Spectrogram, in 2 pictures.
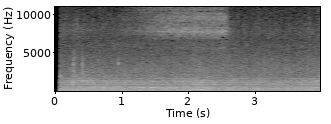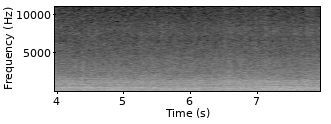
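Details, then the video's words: Carniolan honey bees, Apis mellifera carnica, a dense continuous low droning hum of many wings with steady texture, a brief thin high whine in the first few seconds. "Apis mellifera carnica - Carniolan honey bee"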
